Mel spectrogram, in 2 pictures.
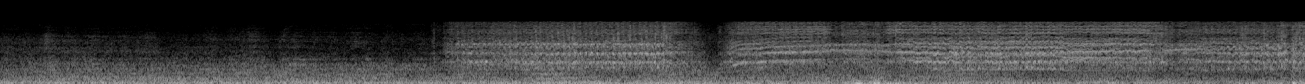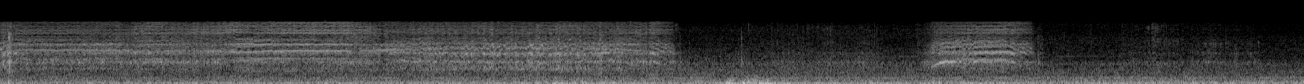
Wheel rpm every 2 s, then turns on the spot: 0, 0, 110, 100, 160, 160, 160, 160, 160, 130, 20, 70, 10.
20-26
